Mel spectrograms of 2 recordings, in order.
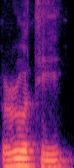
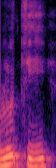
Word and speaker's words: roti: And so even though the Bhojpuri people who came after said Roti, there is validity in the pronunciation Ruti, which dates back to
